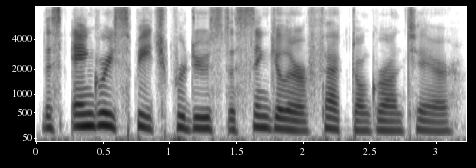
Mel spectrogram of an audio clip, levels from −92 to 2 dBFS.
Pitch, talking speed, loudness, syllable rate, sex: 190 Hz, 165 wpm, -18 LUFS, 5.6 syllables/s, female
